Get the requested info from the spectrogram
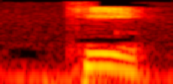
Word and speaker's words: quay: How do you say Q U? A-Y. – Key. – Anyone or everyone who pronounces it quay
